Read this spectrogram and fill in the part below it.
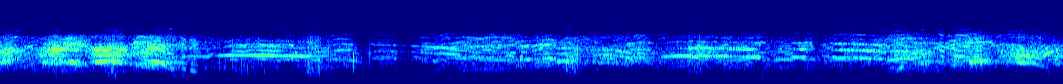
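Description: A large crowd of Mumbai residents gathered at a political rally at Shivtirth in Dadar makes a continuous roar of shouting and chanting voices, rising and falling in waves, loud and sustained throughout.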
